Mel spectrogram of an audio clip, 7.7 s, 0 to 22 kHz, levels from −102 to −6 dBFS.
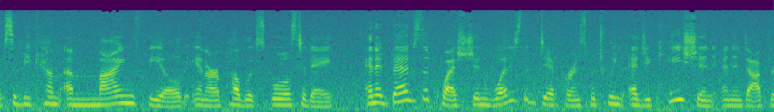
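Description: Nothing goes wrong anywhere in this speech recording; the only thing under it is some background sound from the room itself, sitting about 13 dB below the talking, which is just part of where the microphone was.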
